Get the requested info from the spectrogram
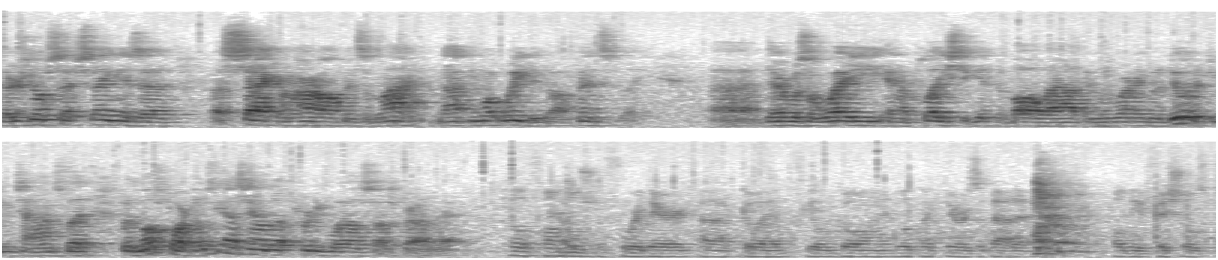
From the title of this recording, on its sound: Press Conferences & Post-Game Interviews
